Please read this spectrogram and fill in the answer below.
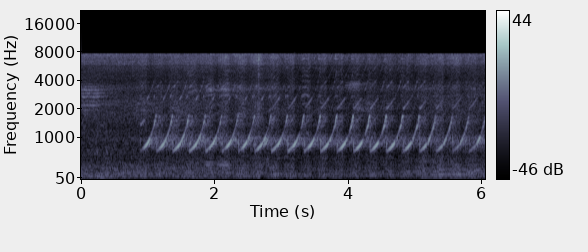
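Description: Ambulance siren giving a fast, repeating rising whoop, about four sweeps a second, starting about a second in. Low street-traffic rumble runs underneath.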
